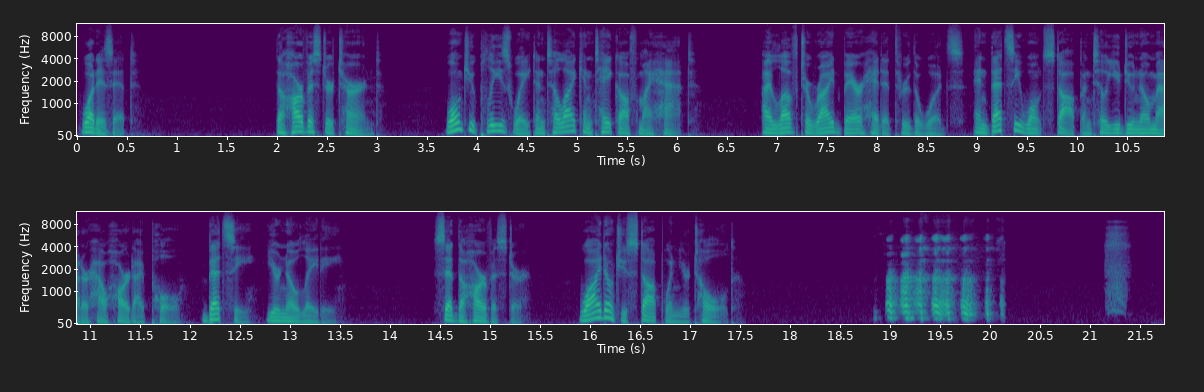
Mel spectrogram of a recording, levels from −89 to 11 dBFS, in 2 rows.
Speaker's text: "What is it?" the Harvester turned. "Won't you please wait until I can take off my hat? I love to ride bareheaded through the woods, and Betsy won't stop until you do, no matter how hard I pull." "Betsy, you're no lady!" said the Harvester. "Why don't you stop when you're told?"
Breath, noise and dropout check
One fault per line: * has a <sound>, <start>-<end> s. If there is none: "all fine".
* has a laugh, 18.8-20.2 s
* has a sniff, 21.1-21.4 s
